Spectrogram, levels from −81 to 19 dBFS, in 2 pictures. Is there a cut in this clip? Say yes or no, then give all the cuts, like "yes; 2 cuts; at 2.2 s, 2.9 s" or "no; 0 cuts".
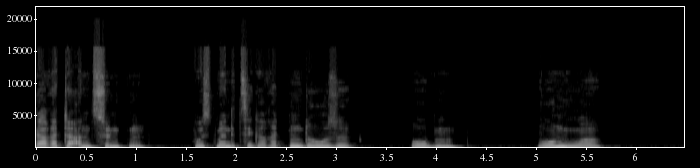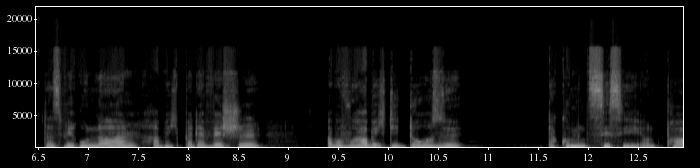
no; 0 cuts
